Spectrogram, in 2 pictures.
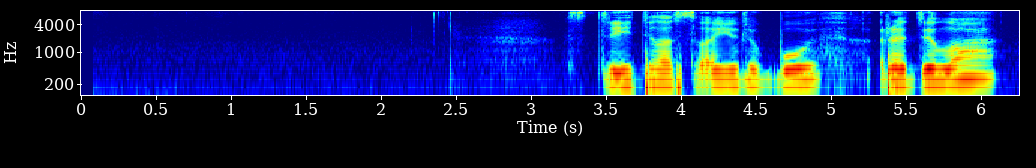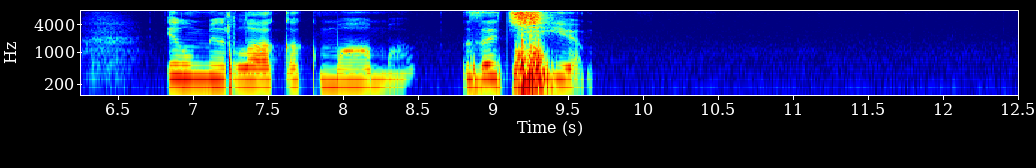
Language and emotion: Russian, sad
